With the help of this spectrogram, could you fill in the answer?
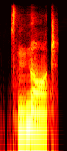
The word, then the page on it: snort: Indian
